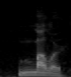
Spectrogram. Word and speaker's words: Mueller: But apparently, if the man himself is saying, yeah, that's how you say his name, then I am down with Robert Mueller. – Mueller.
